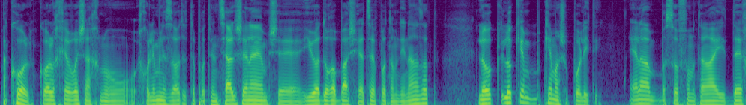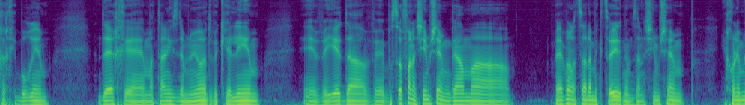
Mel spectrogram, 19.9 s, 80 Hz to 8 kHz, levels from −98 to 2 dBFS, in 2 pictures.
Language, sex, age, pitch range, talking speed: Hebrew, male, 20-39, 95-110 Hz, 140 wpm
